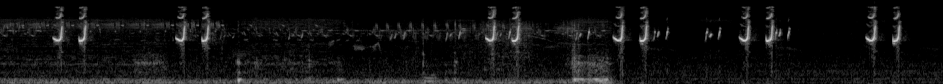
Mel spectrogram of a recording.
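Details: Rain quail (chinga batair) calling, used to attract quail for trapping: repeated pairs of sharp, high notes. Rumbling noise fills the first six seconds, then quieter pauses between the paired calls.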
